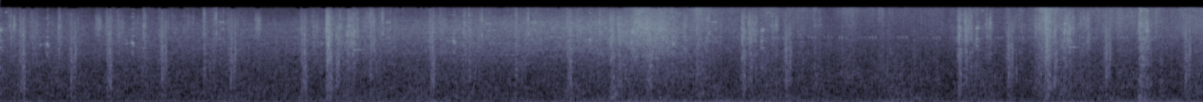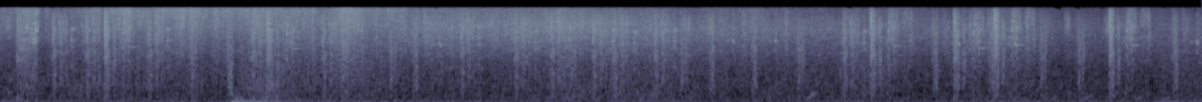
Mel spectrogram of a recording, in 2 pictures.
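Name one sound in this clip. Footsteps crunch on sand and gravel.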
